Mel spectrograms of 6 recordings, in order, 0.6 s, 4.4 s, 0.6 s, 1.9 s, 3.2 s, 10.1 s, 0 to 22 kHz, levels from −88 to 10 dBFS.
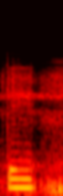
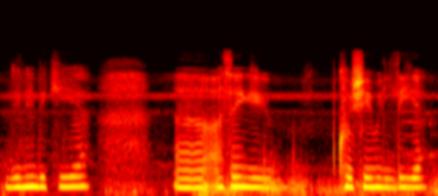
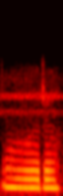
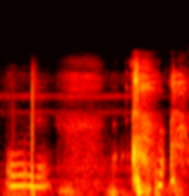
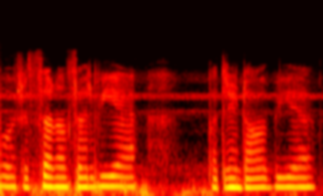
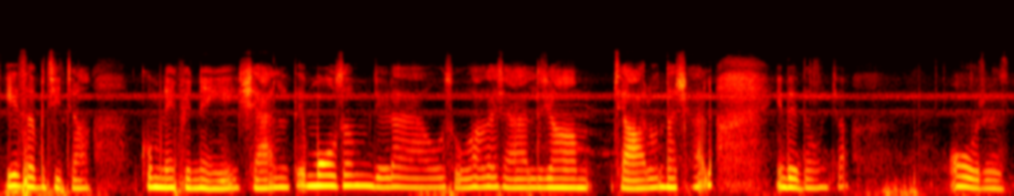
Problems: none marked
